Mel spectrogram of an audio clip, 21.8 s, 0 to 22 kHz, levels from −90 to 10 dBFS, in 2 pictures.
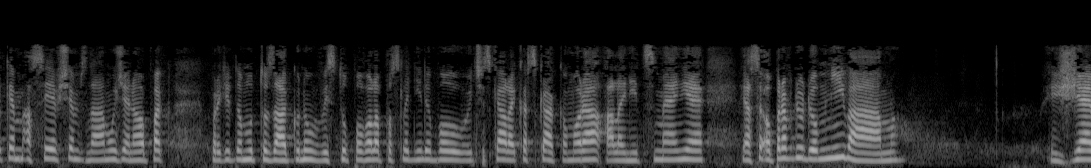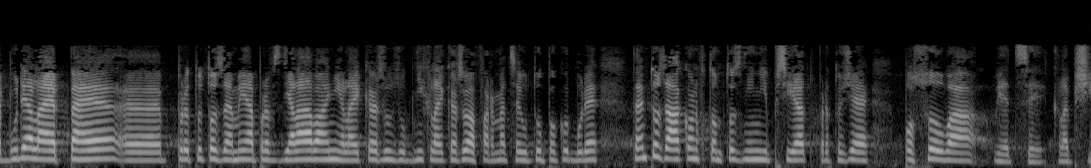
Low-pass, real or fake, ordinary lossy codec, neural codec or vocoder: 7.2 kHz; fake; MP3, 32 kbps; codec, 16 kHz, 2 kbps, X-Codec, HuBERT features, trained on LibriSpeech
